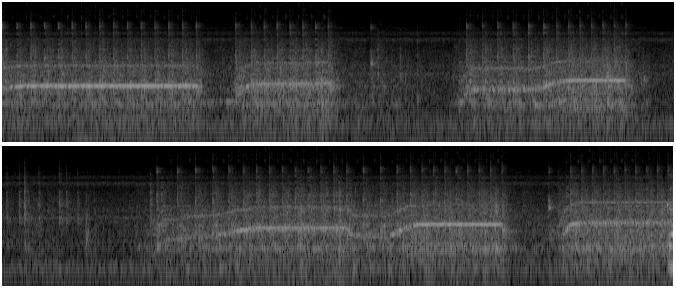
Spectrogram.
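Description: Domestic sewing machine stitching a fabric hem along a seam, running in steady bursts of several seconds with short pauses between, a close, continuous mechanical whir with changing speed.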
